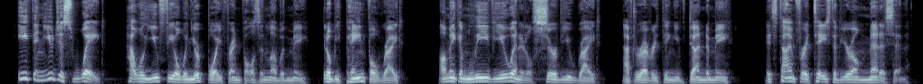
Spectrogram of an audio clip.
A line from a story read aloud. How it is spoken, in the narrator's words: She was speaking in a mean tone, saying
